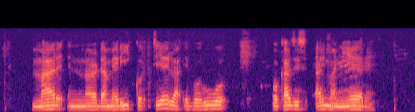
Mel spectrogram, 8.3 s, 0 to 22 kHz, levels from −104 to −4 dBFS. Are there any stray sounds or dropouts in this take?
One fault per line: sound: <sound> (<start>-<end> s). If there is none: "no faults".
no faults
